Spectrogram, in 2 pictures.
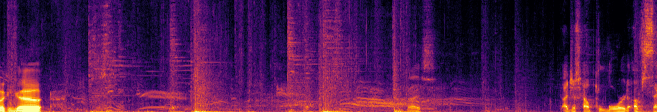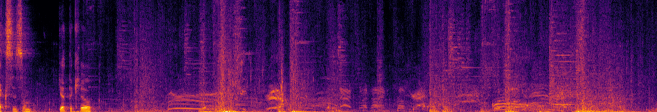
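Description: Swords clash and strike with sharp metallic blows.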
